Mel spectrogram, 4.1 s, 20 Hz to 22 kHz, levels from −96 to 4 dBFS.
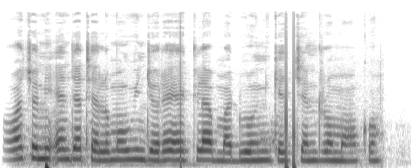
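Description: A loud pop cuts through the speech at 0.46 to 0.49 s. Its peak stands roughly 20 dB above the signal. A second single pop follows at 1.81 to 1.84 s, about 15 dB up. From 2.85 to 2.96 s come two pops in quick succession, at a similar level. Each is a sharp, brief thump. The speech carries on underneath. The likely cause is a sudden voltage spike, from a switch, plug, static or driver glitch.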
